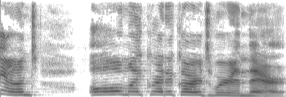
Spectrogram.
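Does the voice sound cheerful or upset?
upset. The voice sounds troubled and upset. The event was a difficult experience. The speaker calls it right. "Like totally different intonation"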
